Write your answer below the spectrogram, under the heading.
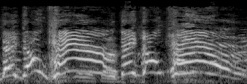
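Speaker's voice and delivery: high, slow, despairing wail.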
